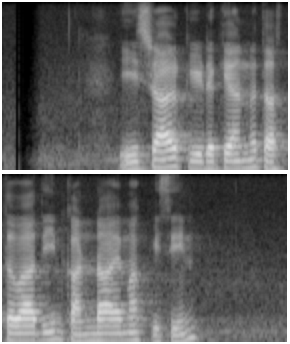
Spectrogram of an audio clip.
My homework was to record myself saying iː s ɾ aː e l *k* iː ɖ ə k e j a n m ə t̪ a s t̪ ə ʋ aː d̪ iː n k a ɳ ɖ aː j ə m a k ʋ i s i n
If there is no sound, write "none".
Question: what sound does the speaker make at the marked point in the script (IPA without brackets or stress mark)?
k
